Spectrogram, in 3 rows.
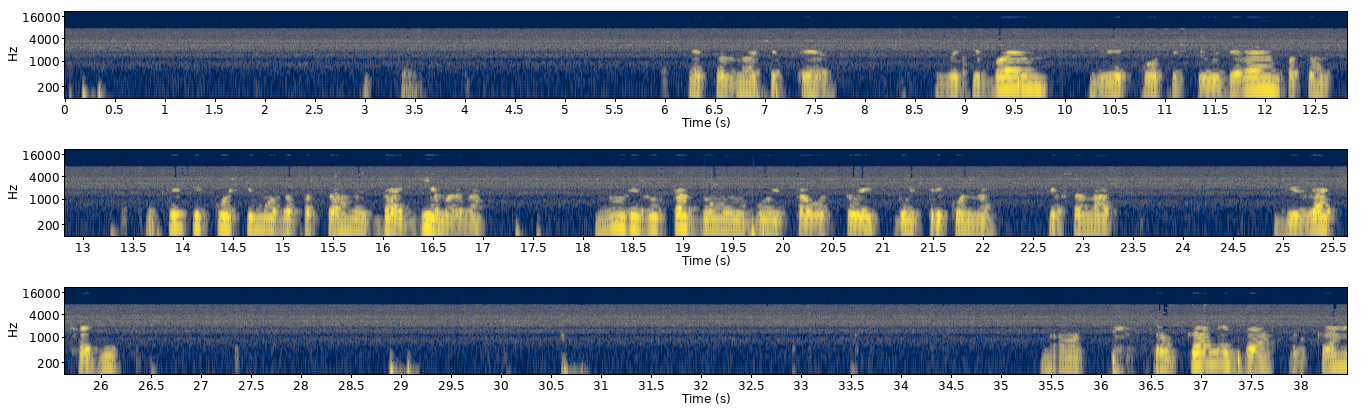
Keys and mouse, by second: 0.2 g, 3.9-5.8 middle drag, 6.8 r, 8.9-10.3 drag, 15.1-16.2 shift+drag, 17.3 r, 19.7 g, 21.7-22.8 middle drag, 23.6-24.9 middle drag, 25.3-26.3 middle drag, 27.3 click, 28.7 g, 29.8 click, 30.7 r, 33.5-34.2 middle drag, 36.5-37.1 drag, 38.3 r.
